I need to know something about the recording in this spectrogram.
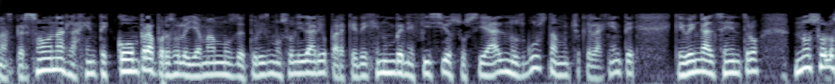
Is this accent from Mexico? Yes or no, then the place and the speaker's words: yes; Mexico; toda esta idiosincrasia tan rica que nos conforma como mexicanos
